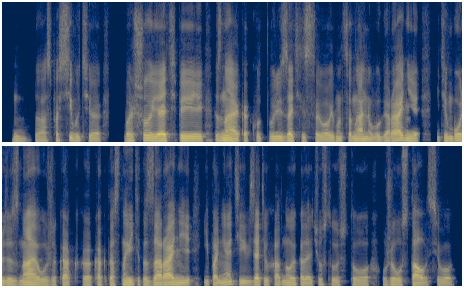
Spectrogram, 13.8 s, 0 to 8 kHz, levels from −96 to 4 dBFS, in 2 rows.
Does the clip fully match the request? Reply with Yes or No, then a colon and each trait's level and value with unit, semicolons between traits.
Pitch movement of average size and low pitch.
No: narrow, 1.8 semitones; low, 110 Hz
